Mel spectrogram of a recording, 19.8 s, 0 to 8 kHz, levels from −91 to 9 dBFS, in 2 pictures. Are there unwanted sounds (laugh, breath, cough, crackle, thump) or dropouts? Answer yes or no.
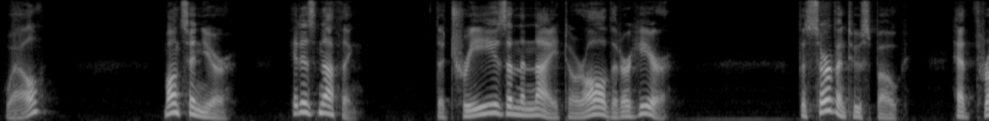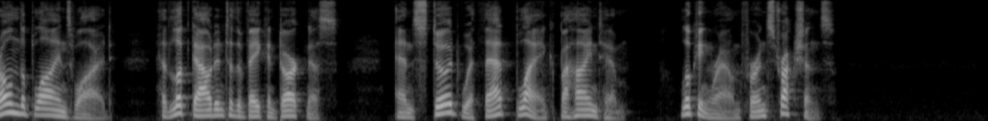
no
